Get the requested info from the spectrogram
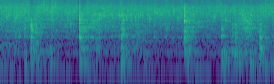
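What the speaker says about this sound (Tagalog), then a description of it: "gisa-gisa." Onions sautéing in a pan, a steady sizzle broken by a few sharp scrapes of stirring at regular intervals, close and fairly loud with no talking.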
